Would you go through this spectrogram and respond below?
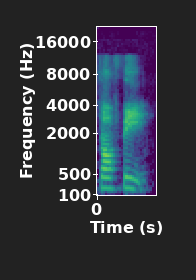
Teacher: word coffee is stressed on the first syllable cough, which has greater prominence than the second syllable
